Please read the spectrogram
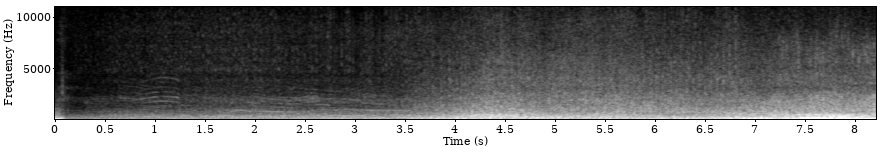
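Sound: airplane engine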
